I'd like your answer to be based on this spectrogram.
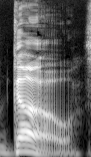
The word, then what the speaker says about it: Goh: And so Raphael here was played by Michael Goh, spelled like the last part of Van Gogh. – All right. Not like the formerly known G-O. – Yeah. Not like the verb go.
